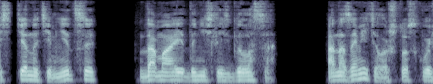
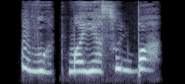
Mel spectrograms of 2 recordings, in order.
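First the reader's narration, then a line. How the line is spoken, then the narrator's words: Moaning wretched prisoner. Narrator (Russian): простонала несчастная узница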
